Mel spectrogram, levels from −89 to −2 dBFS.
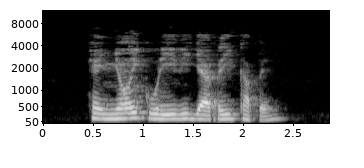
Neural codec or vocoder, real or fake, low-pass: codec, 16 kHz, 16 kbps, FreqCodec, larger model; fake; 7.2 kHz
